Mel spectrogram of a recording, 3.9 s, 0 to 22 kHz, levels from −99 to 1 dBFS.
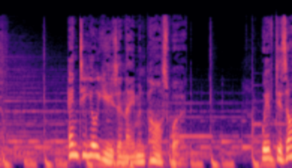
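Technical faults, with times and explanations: Nothing stood out as a technical problem on listening.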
